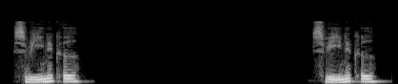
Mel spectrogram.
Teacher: the V is closer to a W, and it ends in a soft D.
